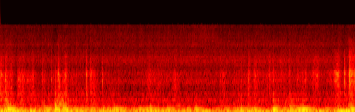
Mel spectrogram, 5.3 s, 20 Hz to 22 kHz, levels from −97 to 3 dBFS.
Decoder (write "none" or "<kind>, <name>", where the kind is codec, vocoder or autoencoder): autoencoder, DAC-VAE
